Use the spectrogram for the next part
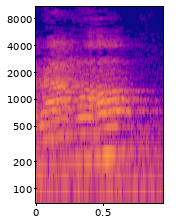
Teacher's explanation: માનો કે જેવો સ્વર પાછળ હોય, શબ્દની પાછળ જે કઈ સ્વર હોય એવું વિસર્ગનું ઉચ્ચારણ થાય. અહીંયા ખાલી મ હતો તો રામહ થયું.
